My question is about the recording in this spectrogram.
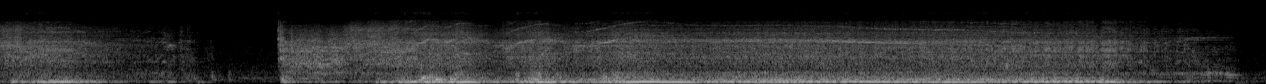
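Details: Car after weeks chasing an electrical no-crank fault, battery 12.2 V, fuel pump priming: short crank, then catches cleanly, flares and settles into a steady even idle with no misses; fixed, healthy start.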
